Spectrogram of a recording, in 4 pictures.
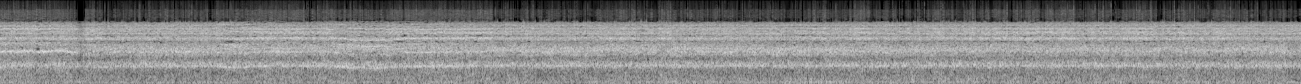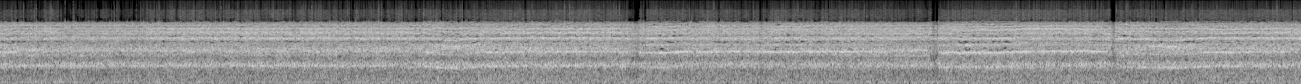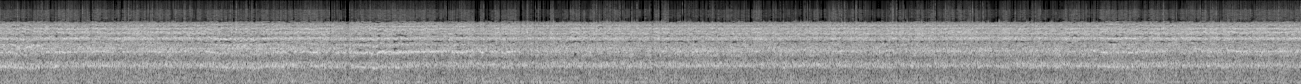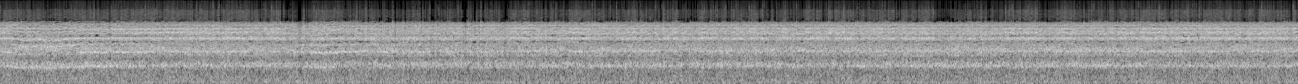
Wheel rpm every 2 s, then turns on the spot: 230, 230, 230, 230, 230, 230, 230, 230, 230, 230, 230, 220, 220, 230, 220, 230, 230, 240, 230, 230, 230, 230, 230, 230, 230, 230.
none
